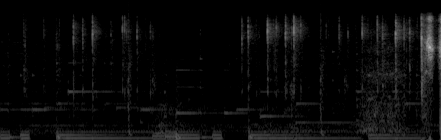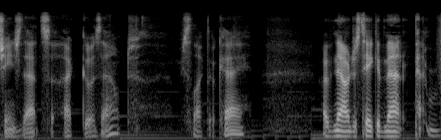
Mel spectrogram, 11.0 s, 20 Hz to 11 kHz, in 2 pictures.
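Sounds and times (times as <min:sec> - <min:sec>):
faint keyboard typing: 0:00.2 - 0:02.1, 0:02.9 - 0:05.4.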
